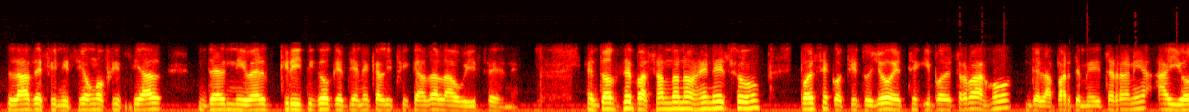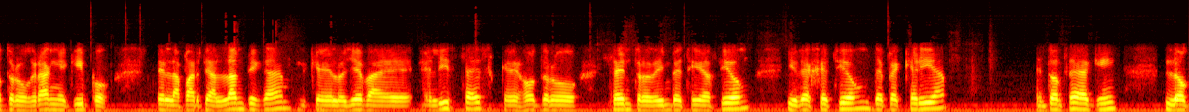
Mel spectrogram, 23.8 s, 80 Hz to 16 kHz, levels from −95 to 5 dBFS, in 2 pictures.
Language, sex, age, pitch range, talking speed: Spanish, male, 60-79, 130-155 Hz, 135 wpm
